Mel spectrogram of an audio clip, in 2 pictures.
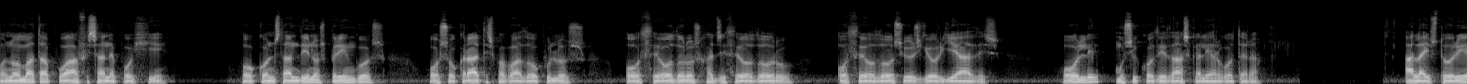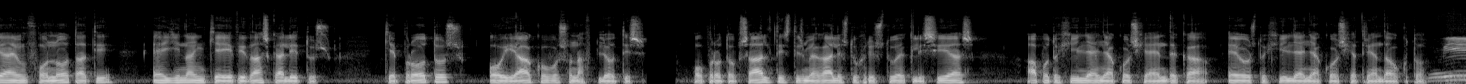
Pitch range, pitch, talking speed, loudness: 80-95 Hz, 85 Hz, 95 wpm, -19 LUFS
